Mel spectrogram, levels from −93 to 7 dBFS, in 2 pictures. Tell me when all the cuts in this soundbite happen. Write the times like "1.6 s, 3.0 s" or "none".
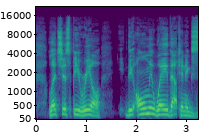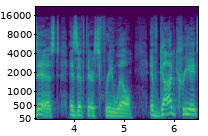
2.8 s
